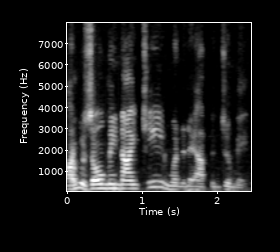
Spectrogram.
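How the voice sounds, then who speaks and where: A woman with a bright, sharp tone and medium pitch speaks at a moderate pace with lively intonation. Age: 60s. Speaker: chaplain, co-host. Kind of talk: personal testimony in a discussion. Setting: online broadcast.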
